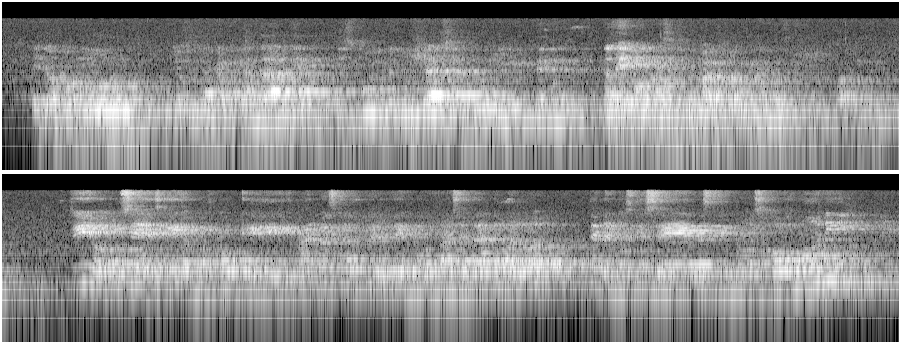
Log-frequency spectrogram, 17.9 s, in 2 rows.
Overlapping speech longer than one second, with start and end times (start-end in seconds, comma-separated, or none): none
